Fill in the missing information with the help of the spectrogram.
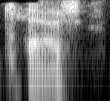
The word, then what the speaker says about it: cache: a cache, that's C-A-C-H-E, a cache, sometimes pronounced a cache, but it's a cache of weapons known to be stored at Concord.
